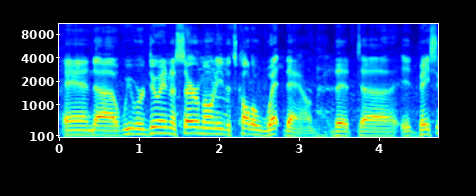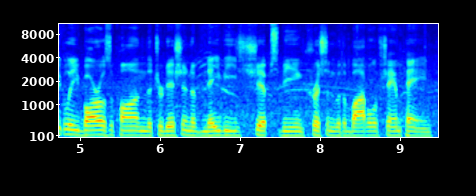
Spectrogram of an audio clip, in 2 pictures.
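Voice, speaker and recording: A man's voice: mid-range voice, fairly even intonation, normal speed, few pauses, darkish tone, slight background noise. A man who is a firefighter officer, explaining a fire service tradition in an interview, with frequent hesitations. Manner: explanatory, with many "uh" fillers. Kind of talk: on-site interview.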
